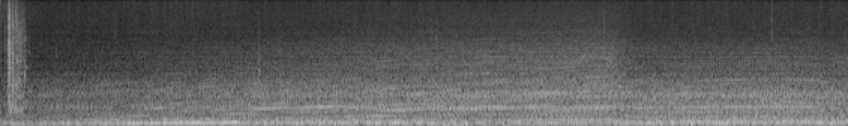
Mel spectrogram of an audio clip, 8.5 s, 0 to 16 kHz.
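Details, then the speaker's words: Ford Fusion four-cylinder on a used-car test drive at about 3/4 throttle: strong smooth rising drone with clean gear changes, no knocks or slipping; acceleration seems fine. "And that was probably 3/4 throttle. Um, seems fine. It's just a little four popper in this Fusion, so it's not going to set the world on fire, but it'll get out of its own way."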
